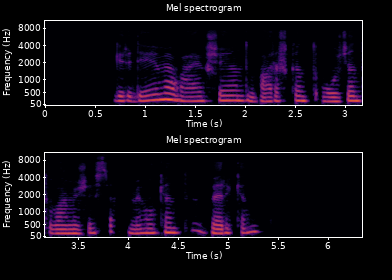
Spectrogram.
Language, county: Lithuanian, Vilnius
